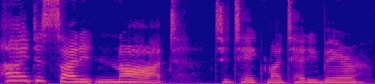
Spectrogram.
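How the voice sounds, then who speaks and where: Slow, high-voiced woman reading a storybook. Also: animated, sharp tone. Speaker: storybook reader. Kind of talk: scripted children's read-aloud narration.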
